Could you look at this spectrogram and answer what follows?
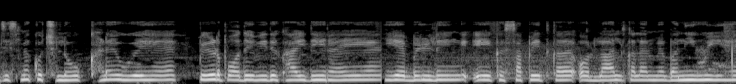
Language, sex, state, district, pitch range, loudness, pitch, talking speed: Hindi, female, Bihar, Sitamarhi, 200-210 Hz, -14 LUFS, 205 Hz, 205 wpm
